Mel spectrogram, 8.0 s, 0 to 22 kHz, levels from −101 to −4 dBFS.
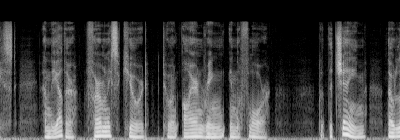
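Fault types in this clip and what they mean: No fault types are present in this clip.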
